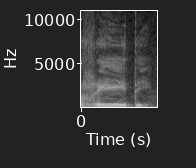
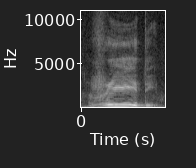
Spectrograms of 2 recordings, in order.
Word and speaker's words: Rede: Agora, olha na palavra rede, rede. Ele é seguido de apenas uma consoante e, portanto, tem um som longo, mas também fechado.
